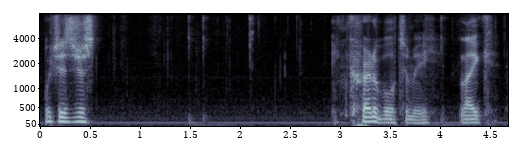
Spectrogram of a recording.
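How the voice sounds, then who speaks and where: Low-pitched and a bit bright, the gaming host's voice comes through a dry recording, blocked and nasal from a cold. He comments casually on his game in a chatty, nitpicking way, dropping quick asides.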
